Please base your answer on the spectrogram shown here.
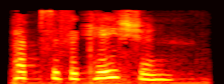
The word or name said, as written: pepsification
